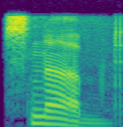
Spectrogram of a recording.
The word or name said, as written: snubbed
